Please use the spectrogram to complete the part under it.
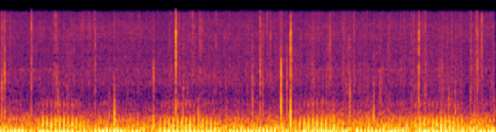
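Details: A domestic cat purring steadily beside a fireplace, a low rumbling purr in waves of roughly one per second, with sharp crackles and pops of burning wood scattered throughout.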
